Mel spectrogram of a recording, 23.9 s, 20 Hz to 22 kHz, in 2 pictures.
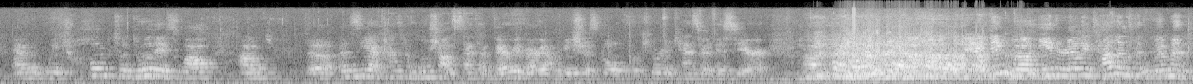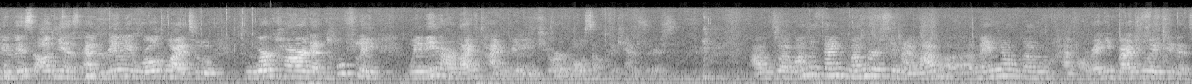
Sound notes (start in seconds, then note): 7.9 audience laughs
